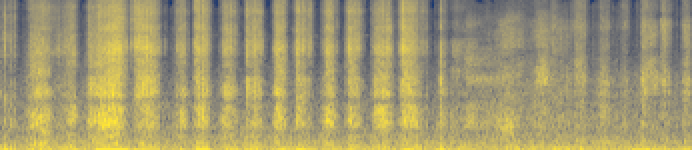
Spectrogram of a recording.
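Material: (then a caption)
Canvas. Long fingernails scratch a small, flat, printed canvas fabric pouch that is soft and hollow and held in both hands. A quick series of dry, raspy scratching strokes follows, each a short, bright, hissy burst over a low rumble, with a slight pause partway through before the strokes pick up again.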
